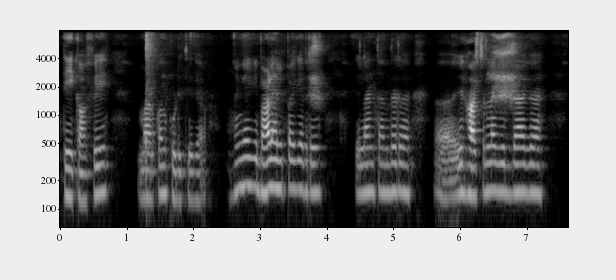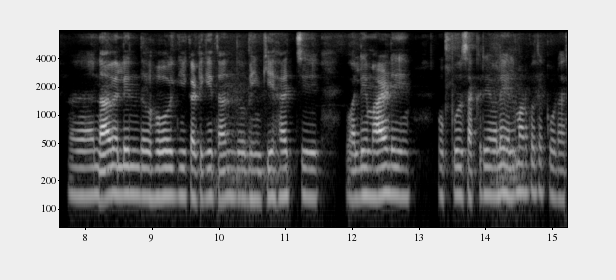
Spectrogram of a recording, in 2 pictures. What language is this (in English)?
Kannada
